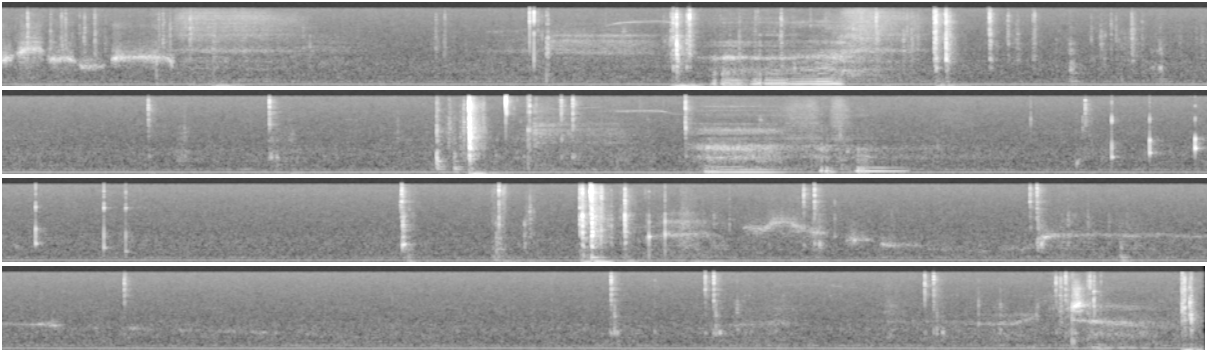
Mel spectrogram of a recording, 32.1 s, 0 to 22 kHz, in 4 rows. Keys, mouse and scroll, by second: 4.5 ctrl+v, 6.2 Tab, 9.2 click, 11.1 middle click, 11.9 click, 15.4 click, 20.0 ctrl+i, 21.5 click, 23.0 click, 25.1 click, 28.9 click, 30.3 click.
